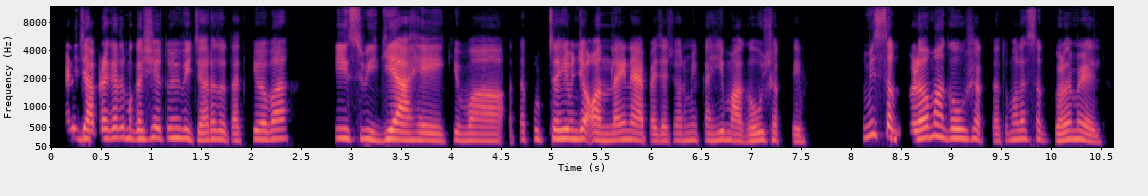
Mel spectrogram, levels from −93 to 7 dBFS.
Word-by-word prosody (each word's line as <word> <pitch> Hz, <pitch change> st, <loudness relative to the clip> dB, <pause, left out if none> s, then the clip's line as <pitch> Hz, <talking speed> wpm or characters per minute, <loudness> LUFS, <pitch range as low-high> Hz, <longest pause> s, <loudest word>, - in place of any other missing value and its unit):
आणि 230 Hz, +1 st, -3 dB
ज्याप्रकारे 225 Hz, +2 st, +2 dB
मघाशी 230 Hz, +1 st, 0 dB
तुम्ही 235 Hz, 0 st, +1 dB
विचारत 205 Hz, -2 st, 0 dB
होतात, 170 Hz, -4 st, -3 dB
की 210 Hz, -, -1 dB
बाबा 210 Hz, +2 st, +1 dB, 0.5 s
की 230 Hz, 0 st, +1 dB
Swiggy 210 Hz, -1 st, +2 dB
आहे 185 Hz, -1 st, +4 dB, 0.2 s
किंवा 175 Hz, -1 st, -3 dB, 0.3 s
आता 195 Hz, -, -12 dB
कुठचंही 215 Hz, +1 st, +2 dB
म्हणजे 215 Hz, 0 st, +2 dB
ऑनलाईन 185 Hz, 0 st, +2 dB
ॲप 175 Hz, -2 st, +3 dB
आहे, 165 Hz, -, -3 dB
ज्याच्यावर 170 Hz, +1 st, -6 dB
मी 180 Hz, +1 st, -6 dB
काहीही 180 Hz, +2 st, -3 dB
मागवू 165 Hz, +2 st, 0 dB
शकते. 170 Hz, -4 st, -7 dB
तुम्ही 255 Hz, -, -8 dB
सगळं 230 Hz, -6 st, +3 dB
मागवू 230 Hz, -5 st, +2 dB
शकता, 205 Hz, -6 st, -6 dB
तुम्हाला 200 Hz, +4 st, -3 dB
सगळं 185 Hz, -3 st, -2 dB
मिळेल, 170 Hz, -9 st, 0 dB
200 Hz, 170 wpm, -25 LUFS, 175-220 Hz, 0.5 s, आहे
